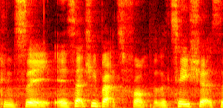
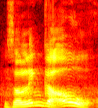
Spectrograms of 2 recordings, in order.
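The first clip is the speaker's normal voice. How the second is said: alarmed outburst; 5 semitones higher, 8 dB louder than usual. Real, not acted. Goal chance against him.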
